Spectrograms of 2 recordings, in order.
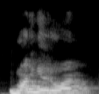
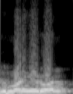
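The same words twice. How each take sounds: First: It is said cheerfully, with a smile. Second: It is said flatly, without a smile.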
